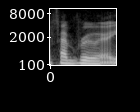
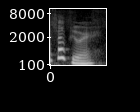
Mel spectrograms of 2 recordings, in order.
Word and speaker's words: February: it's f-e-b-r-u-r-e-b-e-r-y-r-u-a-r-y February but you don't say February you say February why because English is a ridiculous language with all kinds of silent letters in the words you know what's ridiculous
